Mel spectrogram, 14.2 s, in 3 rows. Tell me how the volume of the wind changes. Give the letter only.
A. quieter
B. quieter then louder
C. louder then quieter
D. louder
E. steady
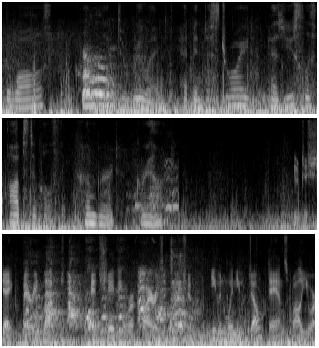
B.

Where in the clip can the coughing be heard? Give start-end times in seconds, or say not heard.
not heard.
